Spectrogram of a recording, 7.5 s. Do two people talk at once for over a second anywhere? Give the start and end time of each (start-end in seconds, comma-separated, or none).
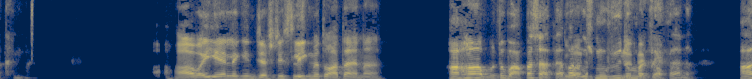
5.6-6.9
